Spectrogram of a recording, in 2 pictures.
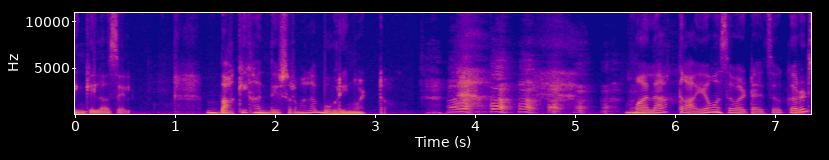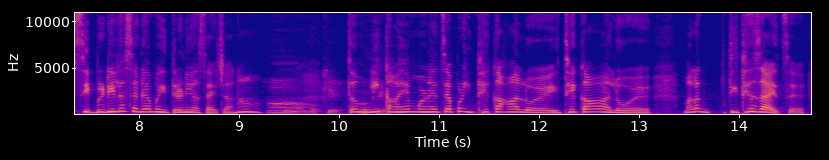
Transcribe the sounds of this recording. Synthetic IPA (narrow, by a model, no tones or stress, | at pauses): iŋɡkelə̰ə̰sḛl | bakiːkʰand̪eɕʋə̰ɾməlaboɾʔḭŋɡʋa̰ʈ̚t̪ə̰ː | məlakajəməsəʋaʈajt͡səːkaɾəɳsipiɖilasəɡɭjaməjt̪ɾiɳ̃iːəsajt͡ɕanaɦaoket̪əɾmiːkajəm̤ːəɽ̃ajt͡seapəɳit̪ʰekaalojeit̪ʰekaaloeməlat̪it̪ʰed͡zajt͡səj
